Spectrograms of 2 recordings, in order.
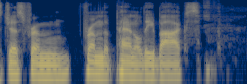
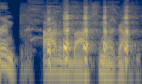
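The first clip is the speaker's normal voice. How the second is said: high, laughing through words; 11 semitones higher, 7 dB louder than usual. Real, not acted. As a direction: laugh out the ending.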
